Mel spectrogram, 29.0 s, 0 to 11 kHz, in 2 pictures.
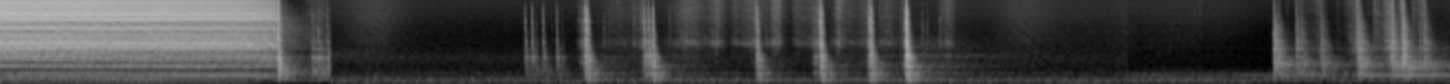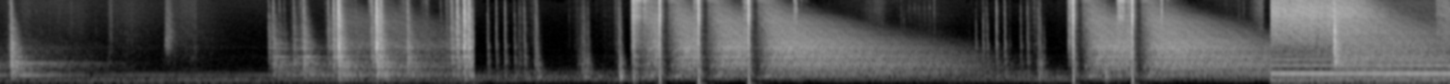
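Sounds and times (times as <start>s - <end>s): sharp knocks on metal: 17.2s - 20.0s
hiss: 27.2s - 29.0s.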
